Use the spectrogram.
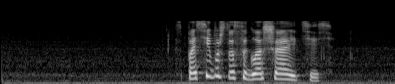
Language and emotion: Russian, positive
